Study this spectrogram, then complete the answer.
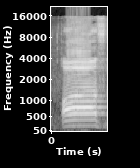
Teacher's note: जड़ जबान तालू से मिलकर क़ाफ में निकलेगा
